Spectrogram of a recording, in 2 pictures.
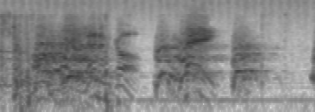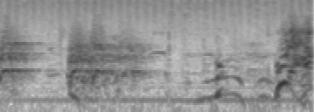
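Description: Men's shouted cries and grunts during a hand-to-hand fight, a string of short yells one after another, with a sharp hit right at the start.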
